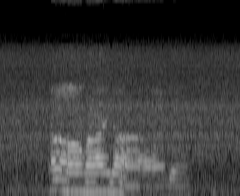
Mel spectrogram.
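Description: A man sings out a long, wavering tune.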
